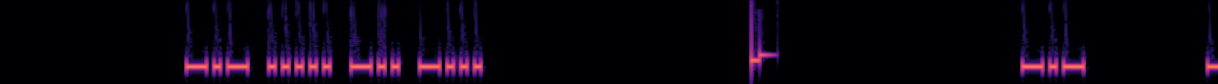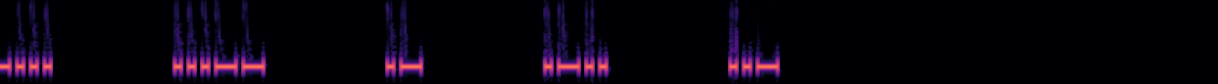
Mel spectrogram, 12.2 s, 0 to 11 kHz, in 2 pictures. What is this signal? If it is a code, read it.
Morse code, heard as a keyed tone, about 36 wpm, spaced as for 16 wpm, 700 Hz. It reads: K5DB KB3ALU
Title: USA Call Signs - 6x Character Spacing - 35wpm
